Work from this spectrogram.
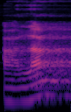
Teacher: dengan selain mim dan ba ini disebut dengan izhar syafawi jadi mim sukun nya dibaca jelas bibir rapat sempurna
